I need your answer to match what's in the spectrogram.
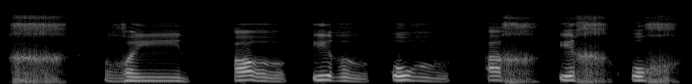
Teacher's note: جہاں پر یہ آواز اس کی کھنکھناہٹ پیدا کرتی ہے تو یہ ادنائے حلق ہے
